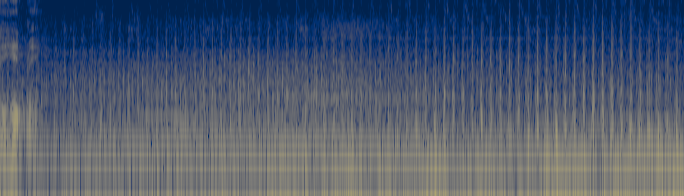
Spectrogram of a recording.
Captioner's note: helicopter sounds, machine guns and explosions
